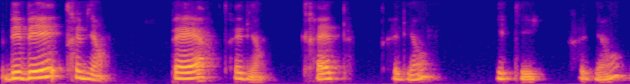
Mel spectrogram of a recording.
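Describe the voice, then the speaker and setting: A woman tutoring French one-to-one, going through a dictation word by word and patiently repeating words slowly. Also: mid-range voice, vocal fry, dark tone, dull audio. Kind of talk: online one-to-one dictation lesson.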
